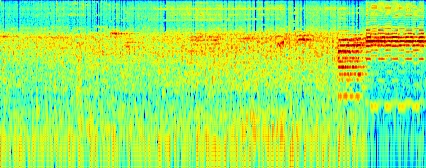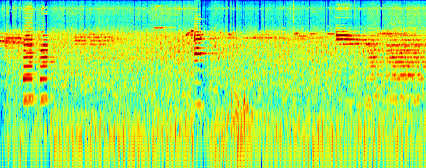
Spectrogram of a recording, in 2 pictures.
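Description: An auto-rickshaw engine rumbles steadily up close.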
